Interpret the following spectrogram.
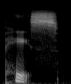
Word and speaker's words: PAICE: It's pronounced PACE. Super simple, like keeping pace with change, which is exactly what this is all about.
